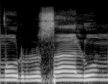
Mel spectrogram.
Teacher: ra sukun yang didahului dhammah kita baca tafkim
